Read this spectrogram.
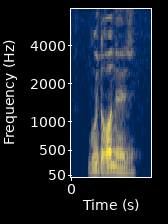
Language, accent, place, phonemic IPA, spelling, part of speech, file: French, France, Lyon, /ɡu.dʁɔ.nøz/, goudronneuse, noun / adjective, LL-Q150 (fra)-goudronneuse.wav
- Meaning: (noun) road paver; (adjective) feminine singular of goudronneux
